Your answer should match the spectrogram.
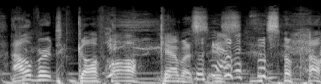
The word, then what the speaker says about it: Camus: Hearing the happy voice of Reza Rouhani talking about harmony, not melody, reminded me of this quote from Albert Camus." He says, Camus. – Oh, pardon me. Again, with the pronunciation.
